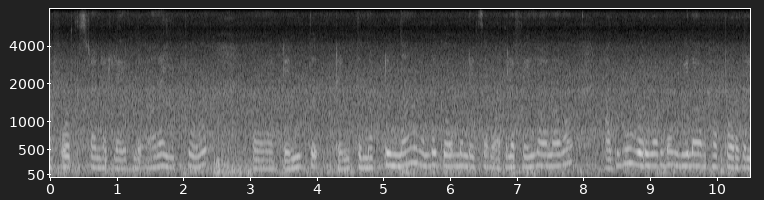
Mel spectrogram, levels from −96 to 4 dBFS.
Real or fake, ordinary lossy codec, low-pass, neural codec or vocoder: real; none; none; none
